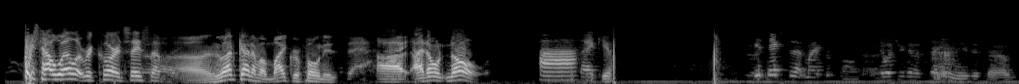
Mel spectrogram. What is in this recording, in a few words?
Testing A New Microphone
